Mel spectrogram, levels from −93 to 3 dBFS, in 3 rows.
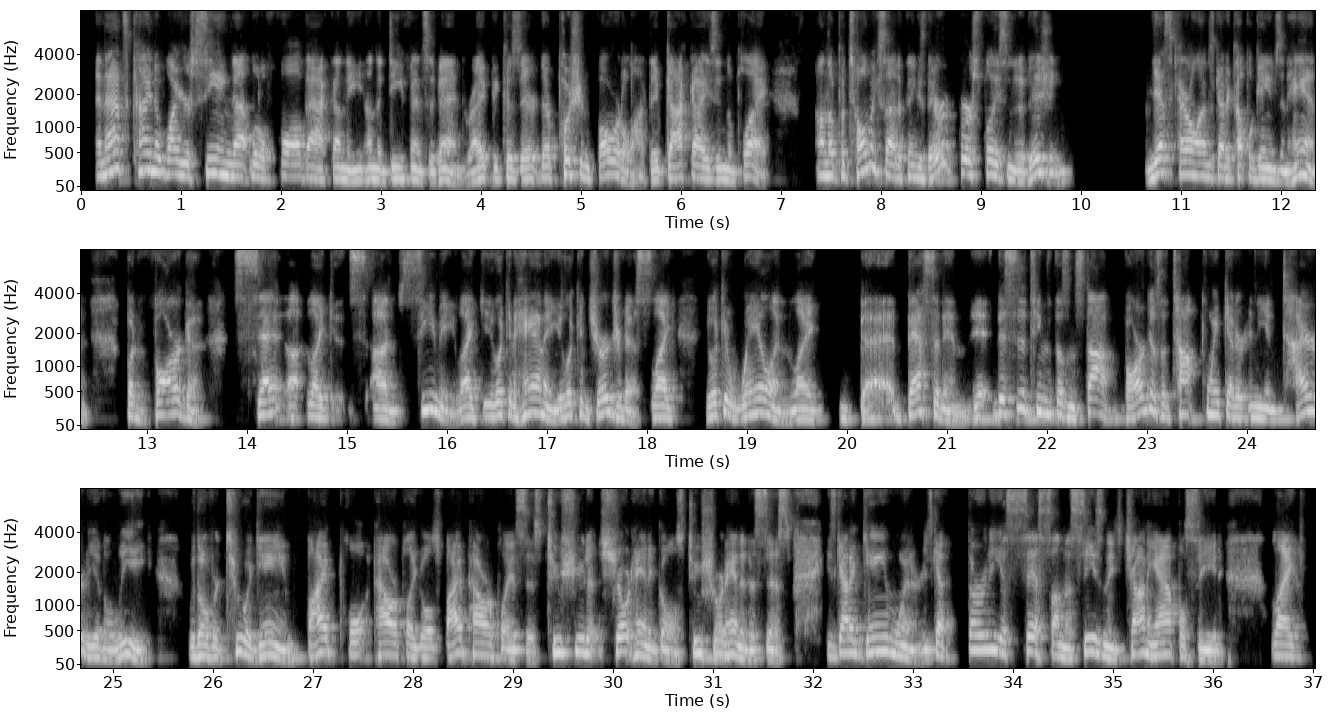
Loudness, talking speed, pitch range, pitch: -21 LUFS, 215 wpm, 135-185 Hz, 155 Hz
